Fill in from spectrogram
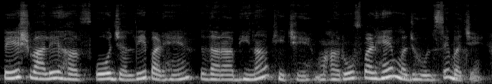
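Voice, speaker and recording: A woman's voice: fairly high pitch, moderate pace, dark tone, slightly rough. A woman teaching a reading lesson step by step, patiently drilling letter sounds and repeating each one.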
